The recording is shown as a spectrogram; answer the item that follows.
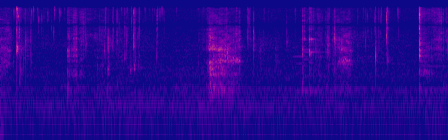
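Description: Metal spoon stirring eddo curry in a pot: scattered light clinks and scrapes of the spoon against the pot through the gravy, with a brief swish about two seconds in.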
